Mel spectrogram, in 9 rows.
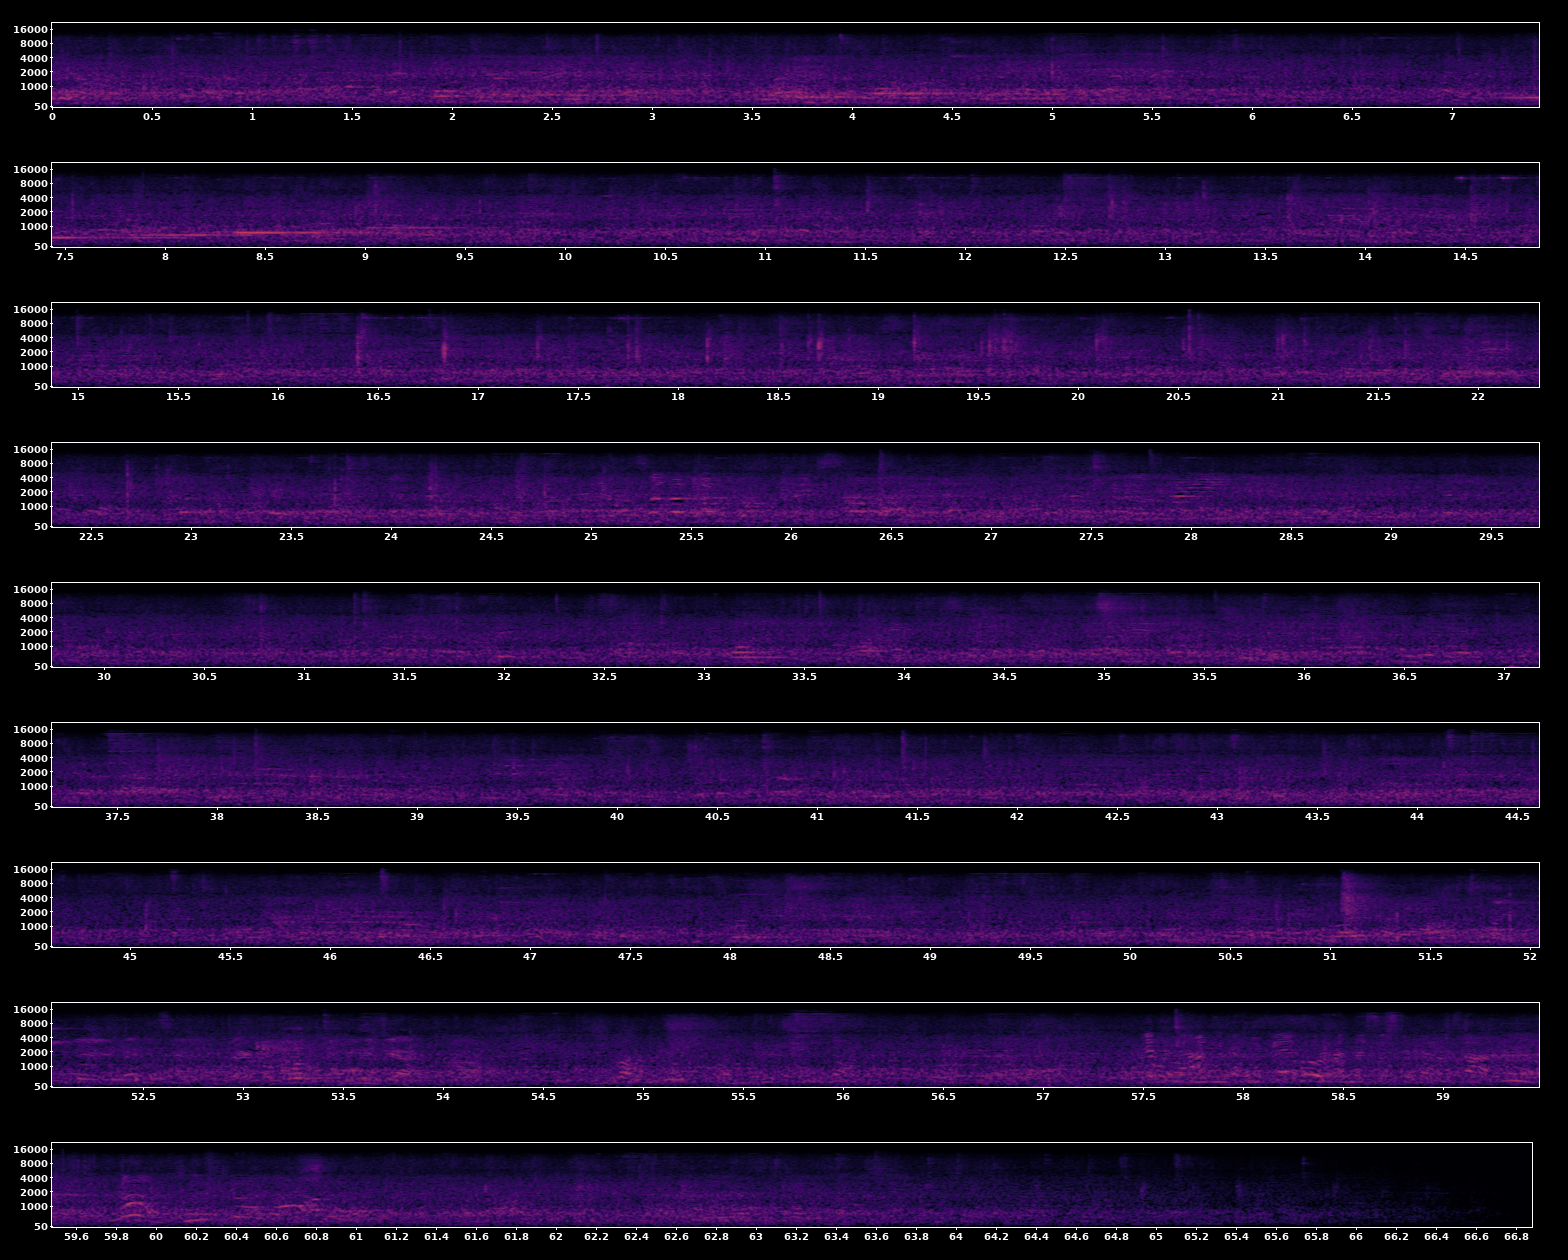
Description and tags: Ben Shewmaker - Busy Omiya
I recorded this on my 2004 trip to Japan. This is upstairs at Omiya trainstation on a busy Sunday afternoon. I recorded it with my Sony MZ-N707 MD and Sony ECM-MS907 Mic.
people, japan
